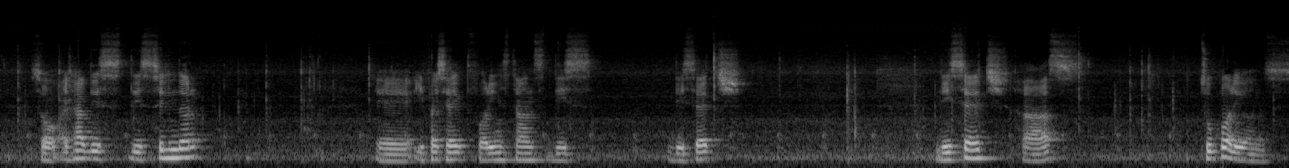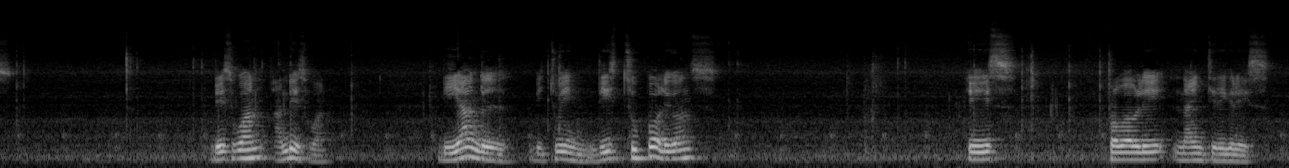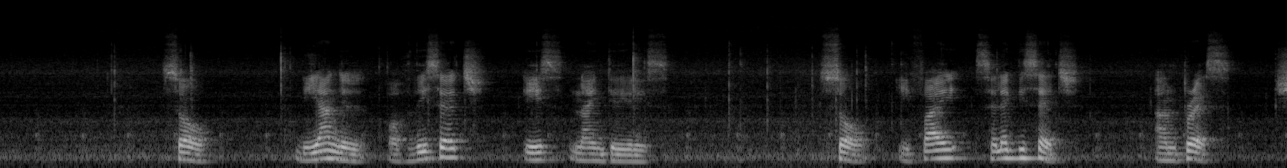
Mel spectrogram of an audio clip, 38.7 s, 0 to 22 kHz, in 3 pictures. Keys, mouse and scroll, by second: 0.2-2.0 middle drag, 2.0 Tab, 2.7 shift+middle click, 3.2-6.3 scroll up 4, 8.4 click, 8.5 KP_Decimal, 9.1-9.4 scroll down 3, 9.4 shift+scroll up 1, 9.5-10.8 shift+middle drag, 10.8 click, 11.3-14.1 shift+middle drag, 14.1 click, 14.9 click, 15.5 shift+click, 16.3-19.9 middle drag, 21.9 click, 22.6-28.6 shift+middle drag, 28.6 click, 29.6 click, 30.0-32.2 middle drag, 32.2 click, 33.1 middle click, 33.4-34.1 scroll down 2, 34.1-38.6 shift+middle drag.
